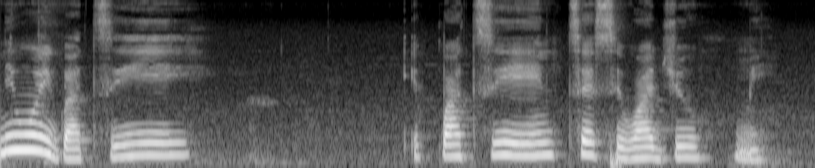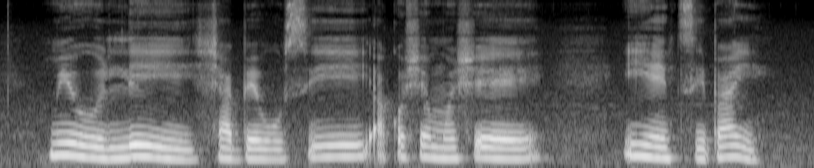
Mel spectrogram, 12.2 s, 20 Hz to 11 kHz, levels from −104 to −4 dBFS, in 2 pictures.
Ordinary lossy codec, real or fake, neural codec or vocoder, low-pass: none; real; none; none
